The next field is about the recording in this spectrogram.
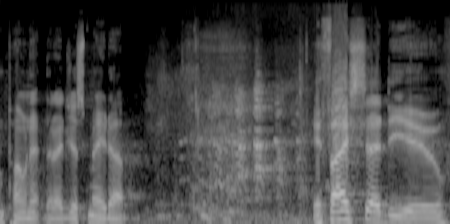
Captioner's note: attendees laughing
